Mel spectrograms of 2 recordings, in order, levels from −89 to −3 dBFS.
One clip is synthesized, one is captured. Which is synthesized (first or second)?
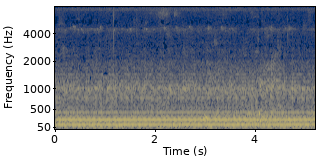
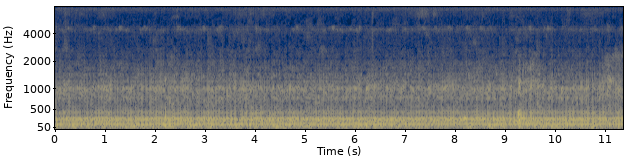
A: second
